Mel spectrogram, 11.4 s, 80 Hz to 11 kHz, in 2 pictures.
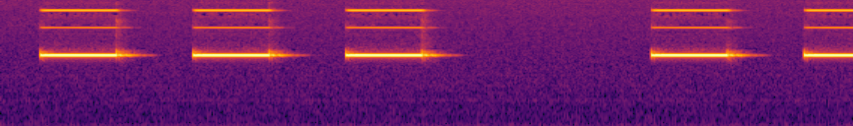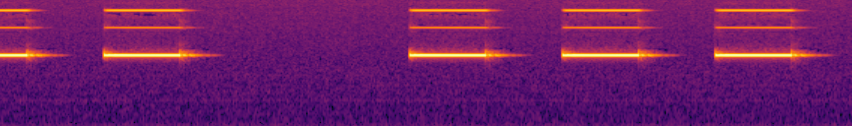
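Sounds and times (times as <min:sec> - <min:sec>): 
Abus smoke alarm: 0:00.3 - 0:03.0, 0:04.4 - 0:07.1, 0:08.4 - 0:11.2.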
